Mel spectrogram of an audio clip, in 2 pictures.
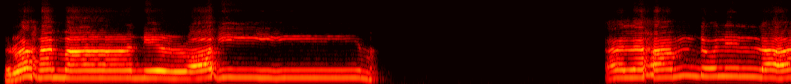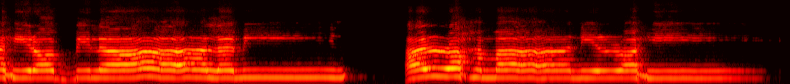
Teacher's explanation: رو جو ہے عربک میں پور پڑھنا ہے، پور یعنی موٹا کر کے پڑھنا ہے،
